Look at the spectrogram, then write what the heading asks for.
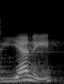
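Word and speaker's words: Jenny: scientist named Dr Hans Yenni even though there's a J in his name you pronounce it without the J sound like a y and he studied what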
